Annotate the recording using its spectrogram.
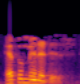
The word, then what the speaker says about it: Epimenides: Can you spell that word? Epimenides. E-P-I-M-E-N-I-D-E-S.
